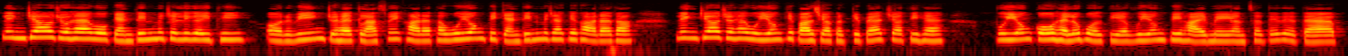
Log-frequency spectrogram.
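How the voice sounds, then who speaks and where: Woman narrator, high voice, casual storytelling read with listener asides. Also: steady tone, moderate pace. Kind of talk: fan-fiction story reading.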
